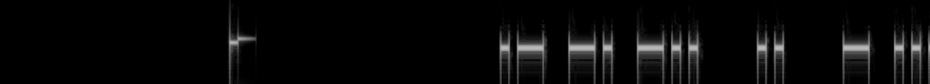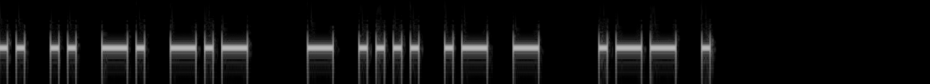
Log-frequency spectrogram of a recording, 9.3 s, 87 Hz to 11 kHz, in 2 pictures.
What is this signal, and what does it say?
Morse code, heard as a keyed tone, about 28 wpm, 700 Hz. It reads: AND I THINK THAT WE
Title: Sets of 5 Words Encore2 28wpm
